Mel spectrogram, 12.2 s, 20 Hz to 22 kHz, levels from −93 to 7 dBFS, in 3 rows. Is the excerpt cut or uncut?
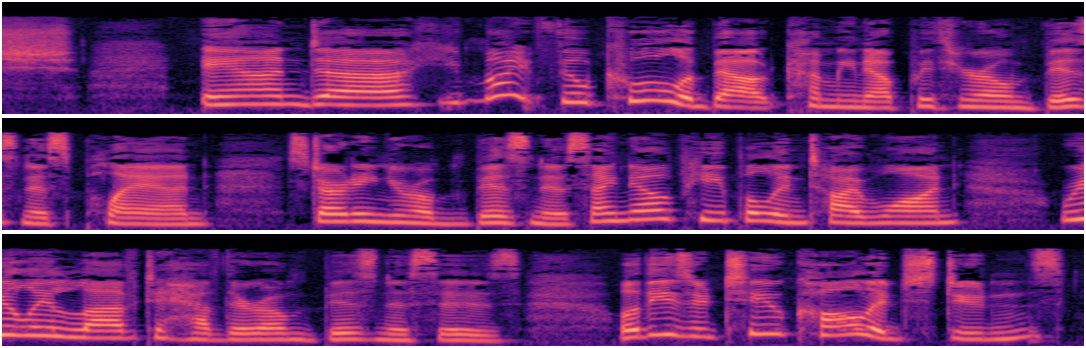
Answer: cut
